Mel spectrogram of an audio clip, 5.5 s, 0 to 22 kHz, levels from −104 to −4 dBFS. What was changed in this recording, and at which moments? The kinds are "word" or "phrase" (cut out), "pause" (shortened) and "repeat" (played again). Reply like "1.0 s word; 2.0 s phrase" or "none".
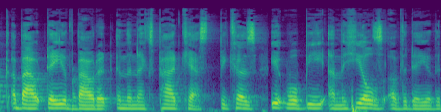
0.9 s phrase; 3.3 s pause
